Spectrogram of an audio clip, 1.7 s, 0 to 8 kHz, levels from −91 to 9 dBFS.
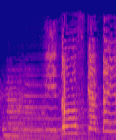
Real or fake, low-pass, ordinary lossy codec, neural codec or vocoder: fake; 7.2 kHz; MP3, 48 kbps; codec, 16 kHz, 0.4 kbps, LongCat-Audio-Codec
